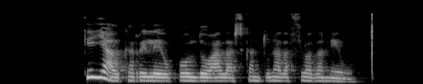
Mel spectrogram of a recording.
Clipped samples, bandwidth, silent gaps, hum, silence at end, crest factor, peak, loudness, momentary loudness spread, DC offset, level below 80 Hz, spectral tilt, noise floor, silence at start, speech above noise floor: under 0.1%; 11.5 kHz; none; none; 0.7 s; 24 dB; -2 dBFS; -24 LUFS; 11 LU; under 0.1%; -76 dBFS; -5.5 dB/octave; under -90 dBFS; 0.85 s; over 67 dB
